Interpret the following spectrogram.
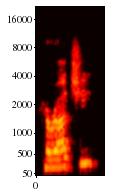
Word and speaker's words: Karachi: Karachi?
